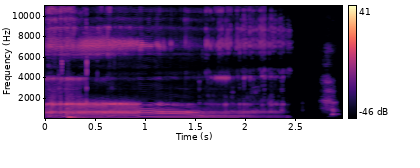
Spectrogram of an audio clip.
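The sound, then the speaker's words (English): A drawn-out, raspy vocal moan imitating a creaking door, holding a steady low pitch before sliding downward and stopping after about two and a half seconds, followed by a brief faint breath. “That sounds like a door creaking open.”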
